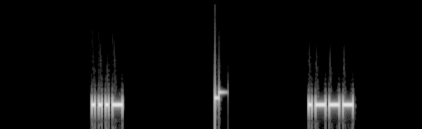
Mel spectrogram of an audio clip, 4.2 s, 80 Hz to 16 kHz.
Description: Morse code, heard as a keyed tone, about 36 wpm, 700 Hz. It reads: V J
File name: Single-Letter-Number-35wpm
